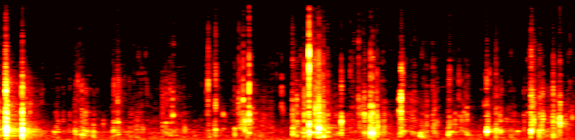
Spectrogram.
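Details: Dog eating with a big appetite: a sharp bite opens, then scattered crisp crunches and chewing clicks follow in irregular bursts to the end.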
